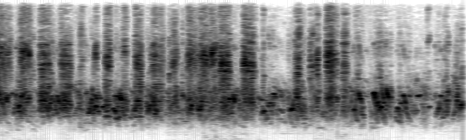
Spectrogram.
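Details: Several budgerigars chattering together, a dense, continuous warble of squawks and chirps with rapid clicking notes layered throughout and no pauses.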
